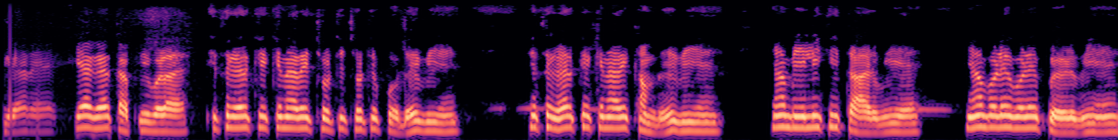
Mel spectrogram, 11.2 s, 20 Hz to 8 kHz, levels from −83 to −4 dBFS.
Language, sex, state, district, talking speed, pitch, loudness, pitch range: Hindi, male, Bihar, Saran, 175 wpm, 190 Hz, -17 LUFS, 140-205 Hz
